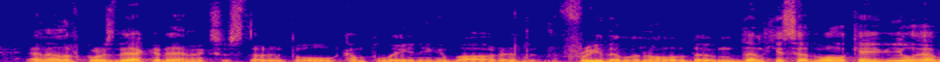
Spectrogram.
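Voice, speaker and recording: Speaking in a Russian accent, a man with a dark, mellow tone and fairly low pitch shows ordinary pitch variation. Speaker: education dean, conference panelist. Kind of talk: conference talk. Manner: hesitant, many fillers and restarts.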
